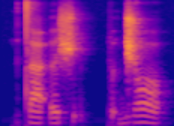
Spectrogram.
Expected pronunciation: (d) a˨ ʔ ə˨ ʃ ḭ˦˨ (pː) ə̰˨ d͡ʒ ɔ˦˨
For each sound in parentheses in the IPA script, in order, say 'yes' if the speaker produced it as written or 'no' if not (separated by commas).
no, yes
